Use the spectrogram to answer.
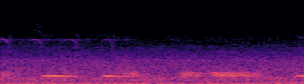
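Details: Oriental turtle dove singing, breast swelling with each call: a sequence of low, soft, breathy coos at an even pitch, with faint thin chirps of another bird high above.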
